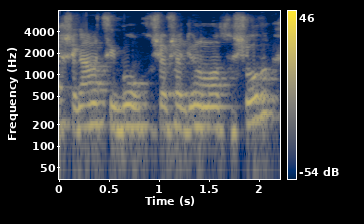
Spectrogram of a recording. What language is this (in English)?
Hebrew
